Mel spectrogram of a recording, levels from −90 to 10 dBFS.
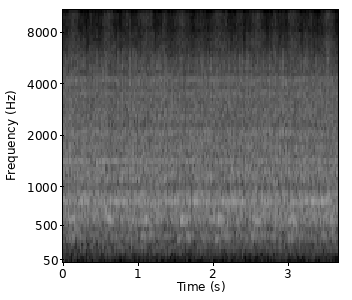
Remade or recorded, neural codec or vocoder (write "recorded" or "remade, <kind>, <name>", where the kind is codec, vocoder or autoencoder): recorded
